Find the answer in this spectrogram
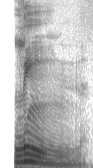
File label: "lin", Hebrew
